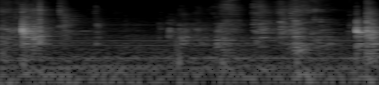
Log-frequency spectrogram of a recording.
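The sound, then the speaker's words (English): Someone drinks water from a plastic gallon jug: a sharp clunk of handling, a few soft swallowing gulps and sloshes, then another knock as the jug is set down. No talking. “I'm gonna drink some water now. I have my gallon jug with me.”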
